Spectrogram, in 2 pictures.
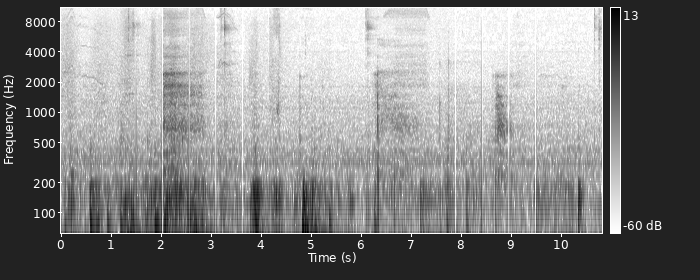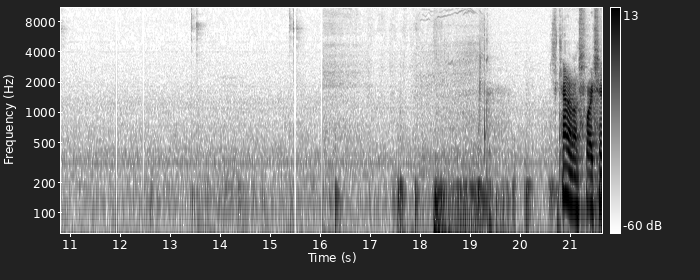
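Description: A young man speaks quietly into a microphone, in short bursts with long pauses.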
